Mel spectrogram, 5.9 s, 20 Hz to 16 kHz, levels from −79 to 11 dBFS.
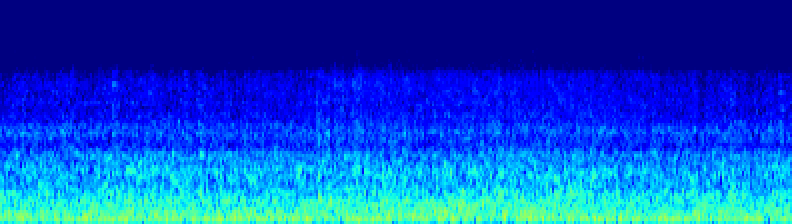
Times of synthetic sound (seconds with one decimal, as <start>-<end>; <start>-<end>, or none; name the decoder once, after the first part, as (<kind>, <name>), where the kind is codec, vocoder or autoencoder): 1.9-5.4 (autoencoder, DAC-VAE)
